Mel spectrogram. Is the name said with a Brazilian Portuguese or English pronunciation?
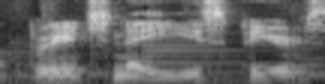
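Brazilian Portuguese. The name is said with Brazilian Portuguese sounds. The speaker calls it wrong. "você não pode falar Britney Spears"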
